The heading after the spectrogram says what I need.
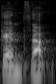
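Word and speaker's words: แก่นซัก: ม แกน ซัก ม แกน ซัก เห็น ม อ่า เห็น ม ต้อง อ่าน ว่า แก่น ซัก นะ ครับ แก่น ซัก อื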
